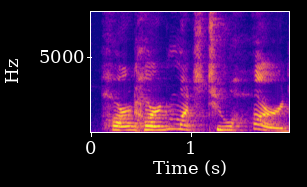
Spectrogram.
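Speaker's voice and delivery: high, loud yell, slowing at the end. A narrator's reading. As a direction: shout it, squashed. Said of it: "yelled Tate".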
